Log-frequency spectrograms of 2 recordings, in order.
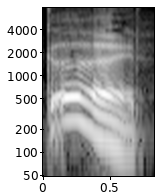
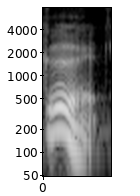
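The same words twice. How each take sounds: First: The vowel is drawn out even longer. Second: The vowel is drawn out somewhat. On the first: Things are almost very good. "That's when it's almost very good" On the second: Things are better than fine. "That's about three O's"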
